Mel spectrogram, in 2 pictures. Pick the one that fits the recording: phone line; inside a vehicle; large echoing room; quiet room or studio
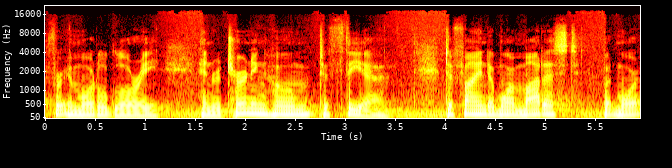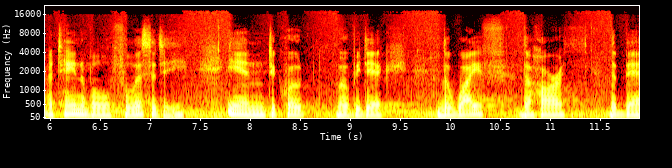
large echoing room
